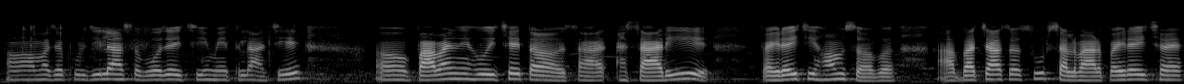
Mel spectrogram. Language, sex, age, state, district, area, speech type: Maithili, female, 45-60, Bihar, Muzaffarpur, urban, spontaneous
